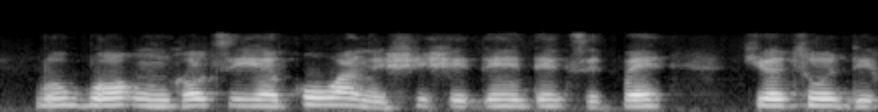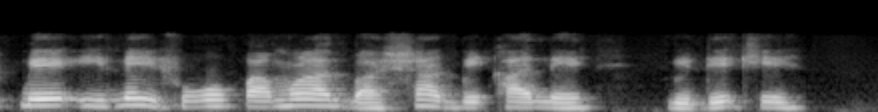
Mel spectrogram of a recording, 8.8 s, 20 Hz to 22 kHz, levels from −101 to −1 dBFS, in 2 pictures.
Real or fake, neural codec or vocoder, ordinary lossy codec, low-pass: fake; codec, 16 kHz, 2 kbps, FunCodec, trained on Chinese and English, 25 frames a second; none; 7.2 kHz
